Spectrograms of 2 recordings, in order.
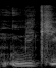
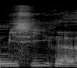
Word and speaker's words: MICI: Mickey au lieu de Missy? Ça, c'est vraiment une question curieuse, disons. Parce que Mickey, alors Ah, c'est suivant le bon vouloir de chacun. Il n'y a pas de discrimination sur le terme.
